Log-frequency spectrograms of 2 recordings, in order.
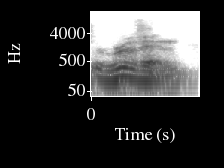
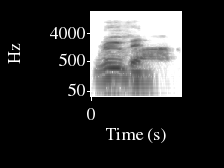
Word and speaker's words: Reuven: But I always say to especially my classes in China, I say it rhymes with move in, and which doesn't really doesn't help them in China.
